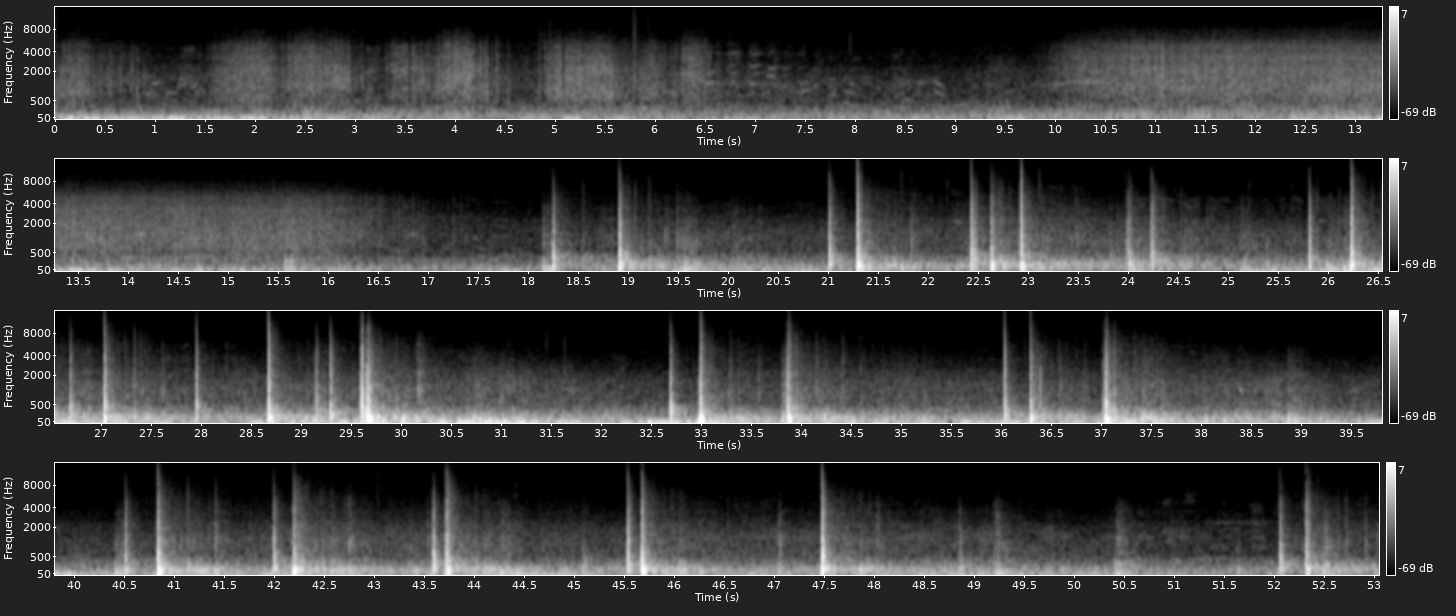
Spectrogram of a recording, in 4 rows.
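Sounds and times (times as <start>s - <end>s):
fireworks bursting: 0.0s - 7.6s, 9.4s - 17.4s, 21.0s - 49.5s.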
